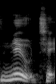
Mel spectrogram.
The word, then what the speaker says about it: Gnut: trying to get one Champion's pronunciation right and it's Newt I just want to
